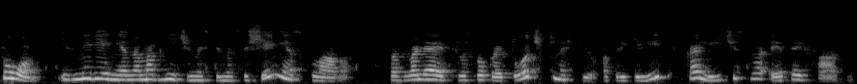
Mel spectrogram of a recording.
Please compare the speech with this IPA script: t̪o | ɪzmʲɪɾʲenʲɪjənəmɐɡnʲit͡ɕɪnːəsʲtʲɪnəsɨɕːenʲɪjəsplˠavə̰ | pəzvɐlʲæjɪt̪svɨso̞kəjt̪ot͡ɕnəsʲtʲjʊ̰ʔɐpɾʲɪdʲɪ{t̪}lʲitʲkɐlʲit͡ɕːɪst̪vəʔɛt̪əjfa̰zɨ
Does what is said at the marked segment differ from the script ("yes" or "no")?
yes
